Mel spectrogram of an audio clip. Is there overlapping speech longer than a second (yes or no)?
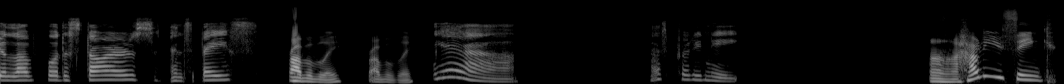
no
